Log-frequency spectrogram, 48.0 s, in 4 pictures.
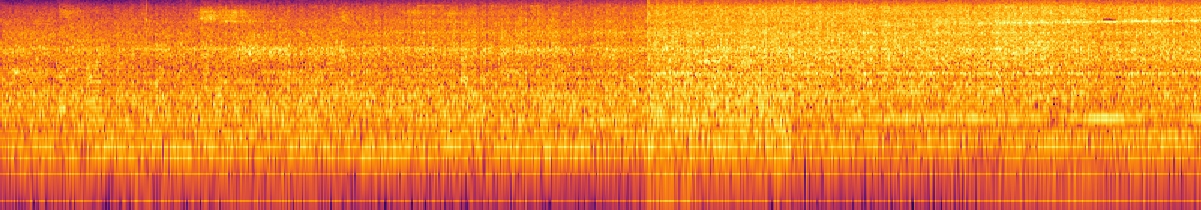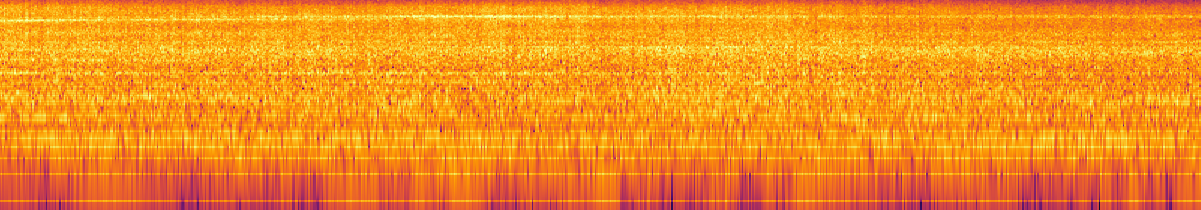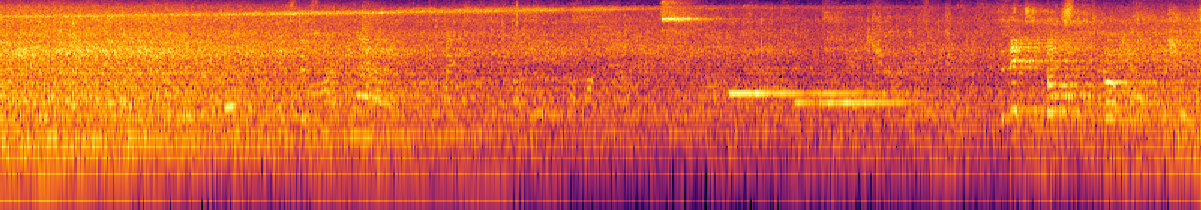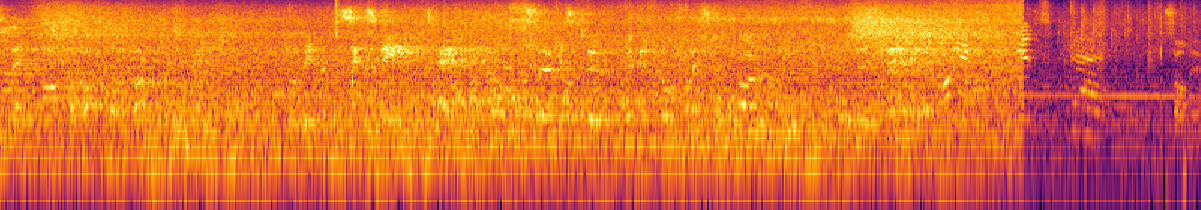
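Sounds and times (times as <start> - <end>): train engine drone: 0.0 - 48.0.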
